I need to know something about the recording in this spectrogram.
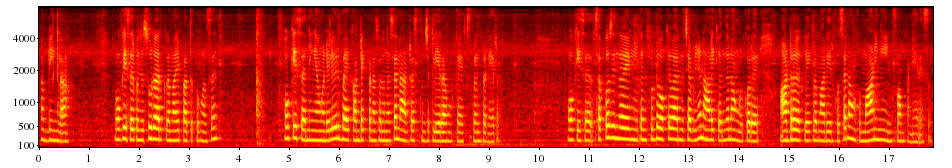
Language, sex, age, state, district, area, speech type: Tamil, female, 18-30, Tamil Nadu, Perambalur, rural, spontaneous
